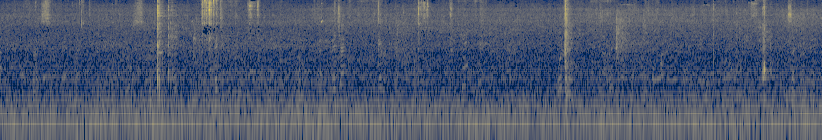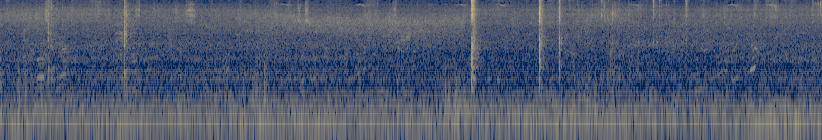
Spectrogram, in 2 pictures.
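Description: Wooden practice weapons knocking against round shields and each other in sparring: several sharp, separate knocks spaced seconds apart, over a steady low background rumble.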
